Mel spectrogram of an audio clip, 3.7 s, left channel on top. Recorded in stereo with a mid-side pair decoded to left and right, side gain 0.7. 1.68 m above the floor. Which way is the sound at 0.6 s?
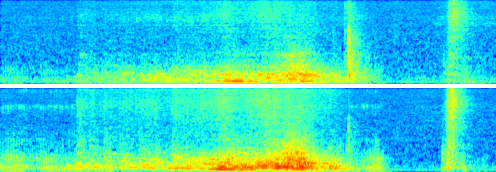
65° right.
